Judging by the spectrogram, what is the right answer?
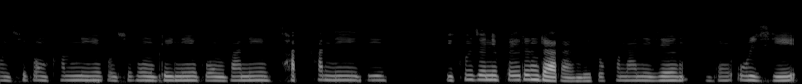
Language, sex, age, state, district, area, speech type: Bodo, female, 45-60, Assam, Baksa, rural, spontaneous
